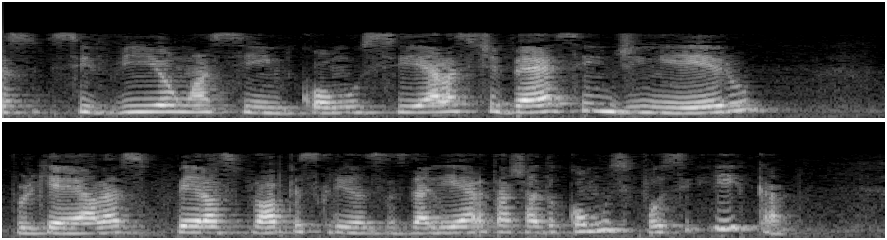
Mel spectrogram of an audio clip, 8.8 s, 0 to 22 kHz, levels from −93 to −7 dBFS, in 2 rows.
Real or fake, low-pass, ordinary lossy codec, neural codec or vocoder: real; 7.2 kHz; none; none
